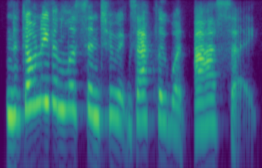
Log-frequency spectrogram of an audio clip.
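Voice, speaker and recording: High-voiced woman, emphatic faith teacher. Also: very animated, fairly quick. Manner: emphatic, repeats phrases for weight. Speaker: interview guest, faith teacher.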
